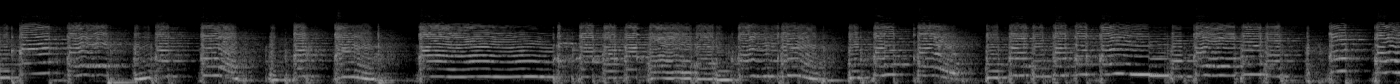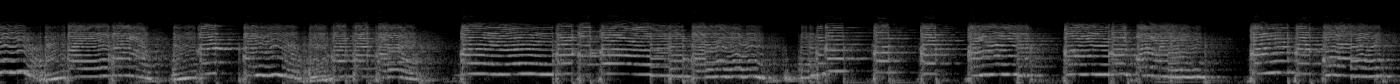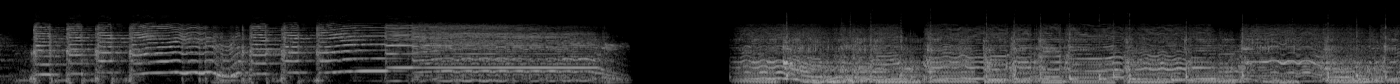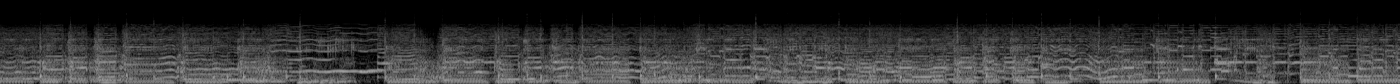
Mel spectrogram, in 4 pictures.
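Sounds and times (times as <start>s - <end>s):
distorted electric guitar lead: 0.0s - 34.3s, 35.3s - 56.0s.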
